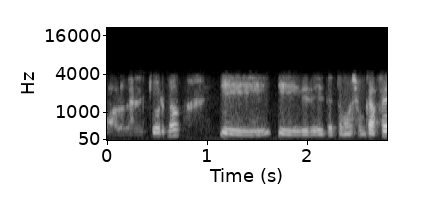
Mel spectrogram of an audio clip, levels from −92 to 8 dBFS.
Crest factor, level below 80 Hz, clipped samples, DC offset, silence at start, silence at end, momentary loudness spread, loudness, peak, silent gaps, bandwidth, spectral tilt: 22 dB; -80 dBFS; under 0.1%; under 0.1%; 0 s; 0 s; 7 LU; -26 LUFS; -4 dBFS; none; 4.5 kHz; -6.5 dB/octave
